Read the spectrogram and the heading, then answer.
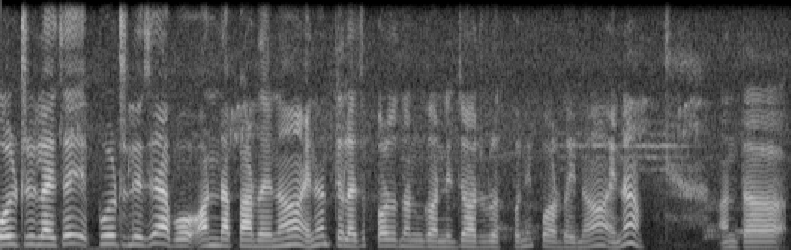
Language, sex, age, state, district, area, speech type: Nepali, female, 30-45, West Bengal, Jalpaiguri, urban, spontaneous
